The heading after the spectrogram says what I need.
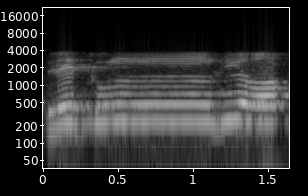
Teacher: نون ساکن کے بعد دال آ جائے تو یہاں پر اخفا کریں گے، یعنی ناک میں چھپا کر پڑھیں گے۔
